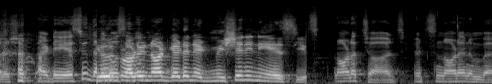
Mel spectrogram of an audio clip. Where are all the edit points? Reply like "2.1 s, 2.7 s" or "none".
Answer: 0.9 s, 3.0 s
